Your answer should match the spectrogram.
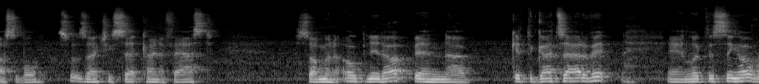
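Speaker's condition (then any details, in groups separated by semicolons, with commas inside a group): No condition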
